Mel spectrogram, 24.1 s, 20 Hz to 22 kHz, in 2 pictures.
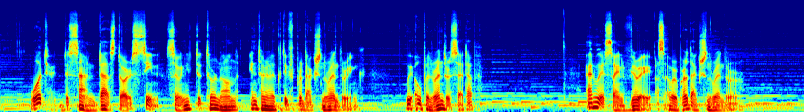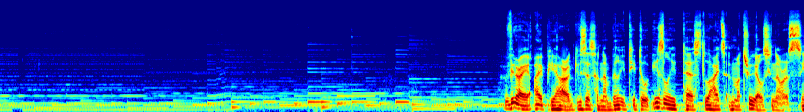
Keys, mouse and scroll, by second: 4.1 click, 7.9-10.0 drag, 11.1 click, 13.5 click, 16.5 click, 18.6 click.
